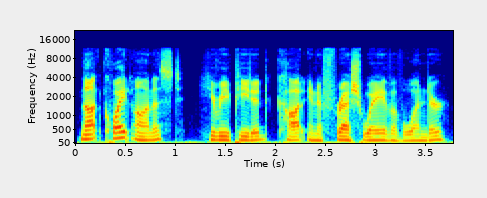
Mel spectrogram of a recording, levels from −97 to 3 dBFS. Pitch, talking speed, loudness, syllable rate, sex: 130 Hz, 190 wpm, -19 LUFS, 4.8 syllables/s, male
